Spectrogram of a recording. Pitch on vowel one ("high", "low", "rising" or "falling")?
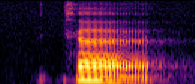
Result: falling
